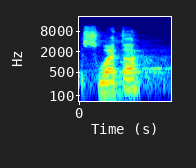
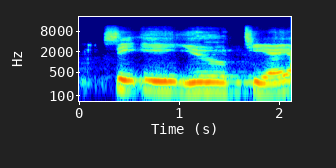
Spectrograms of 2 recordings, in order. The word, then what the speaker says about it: Ceuta: So this was the map of, I believe I'm pronouncing it correctly, but it's Ceuta, Ceuta, I believe it is, in Ceuta in Morocco, but it's actually owned by Spain.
